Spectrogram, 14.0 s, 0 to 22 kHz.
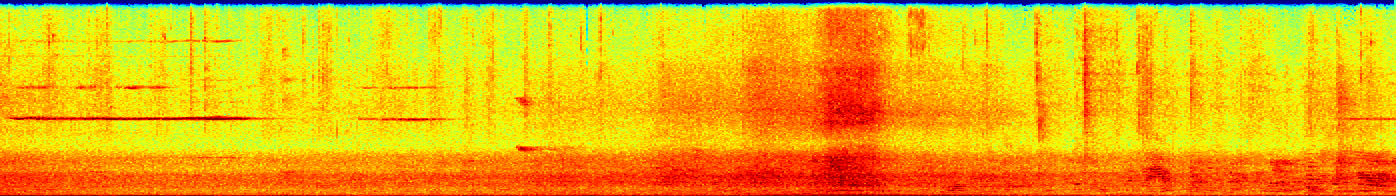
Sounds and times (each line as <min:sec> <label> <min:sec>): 0:07.2 Various shops voices 0:13.9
